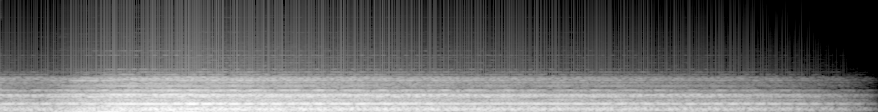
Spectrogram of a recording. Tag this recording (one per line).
ambient
deep-space
drone
long-reverb-tail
